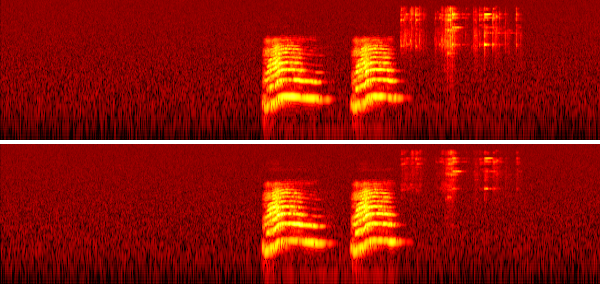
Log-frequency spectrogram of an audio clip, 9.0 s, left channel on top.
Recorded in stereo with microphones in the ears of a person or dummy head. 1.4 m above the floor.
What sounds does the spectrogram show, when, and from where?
3.9 s a cat meowing: 20° right (ahead or behind), 1.2 m; by 5.9 s 65° right (ahead or behind), 1.5 m
6.0 s keys jangling: 45° left (ahead or behind), 0.5 m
